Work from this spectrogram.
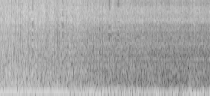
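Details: Engine after a Pertronix Ignitor electronic ignition module was fitted inside the stock distributor, then distributor and carburetor tuned with a vacuum gauge: deep rumble drops smoothly from a rev to a steady low idle without hesitation, properly tuned and healthy.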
